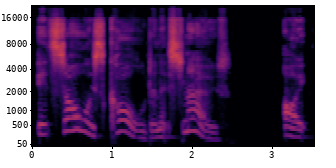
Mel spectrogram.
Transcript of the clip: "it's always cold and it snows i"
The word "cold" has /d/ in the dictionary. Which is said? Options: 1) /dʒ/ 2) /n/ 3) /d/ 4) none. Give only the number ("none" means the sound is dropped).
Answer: 3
